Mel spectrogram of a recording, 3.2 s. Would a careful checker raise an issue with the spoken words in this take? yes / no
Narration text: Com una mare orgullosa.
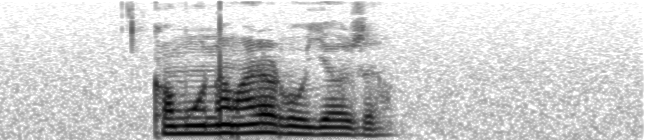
no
